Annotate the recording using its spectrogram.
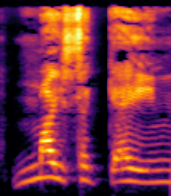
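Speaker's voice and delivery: sour, grumbled complaint, reluctant tone. A witch at her window hears mice again, grumbling. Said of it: "she grumbled".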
